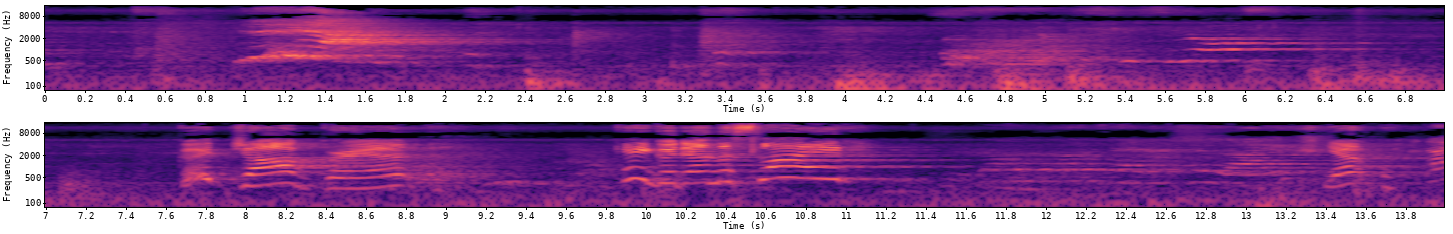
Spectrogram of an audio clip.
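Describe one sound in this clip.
A young child calls out loudly and playfully nearby.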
